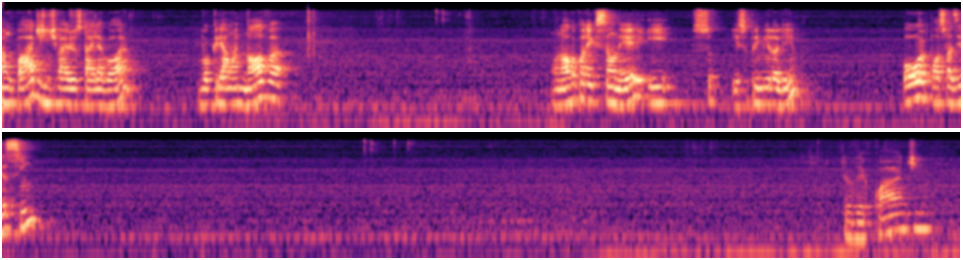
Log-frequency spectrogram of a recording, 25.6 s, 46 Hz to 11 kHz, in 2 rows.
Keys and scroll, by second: 4.0 KP_0, 12.2 alt+c.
